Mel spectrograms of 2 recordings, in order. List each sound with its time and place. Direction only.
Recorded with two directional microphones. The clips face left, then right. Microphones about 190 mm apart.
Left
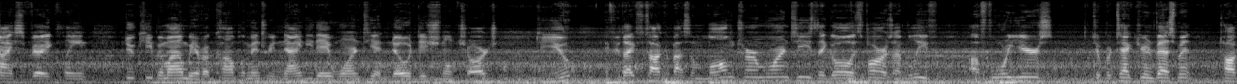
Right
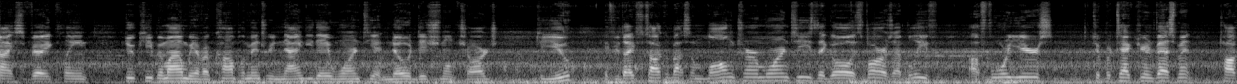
0.0 s speech: 55° right (ahead or behind)
6.3 s speech: 40° right (ahead or behind); by 12.3 s 10° right (ahead or behind)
